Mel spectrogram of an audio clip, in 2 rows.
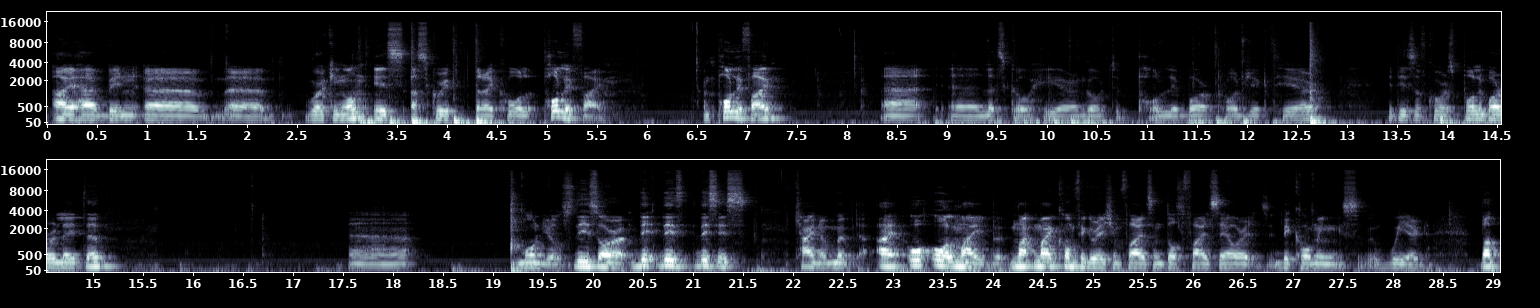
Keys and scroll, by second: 9.7 super+s.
